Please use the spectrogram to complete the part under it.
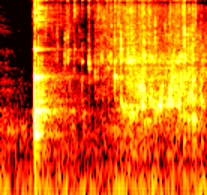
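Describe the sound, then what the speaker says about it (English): Hot fruit tea made with mixed fruits is poured from the heat back into a pot, a quiet brief splash and trickle of liquid. "Pour it off, but I'm going to pour it back into this pot."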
